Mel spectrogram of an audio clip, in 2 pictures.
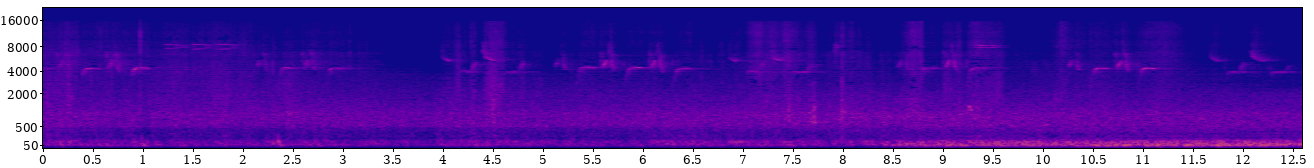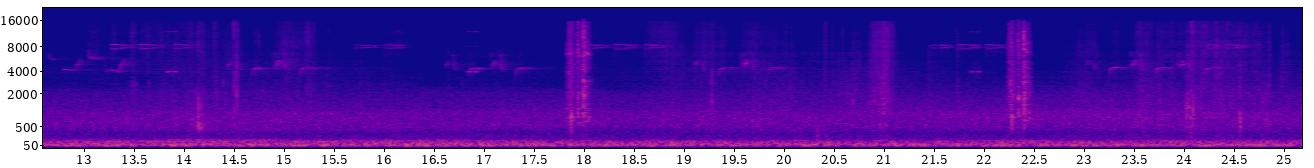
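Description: Small birds calling: many short chirps repeated throughout, with quick high triple notes among them, over a steady outdoor hiss. A low rumble comes in about a third of the way through, and a few sharp clicks stand out in the second half, two of them loudest, about four seconds apart.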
